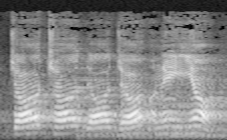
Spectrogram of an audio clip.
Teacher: એના પછી છે તાલુ, તાળવાની મદદથી જે 5 વ્યંજન બોલવામાં આવે છે. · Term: ચ વર્ગ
